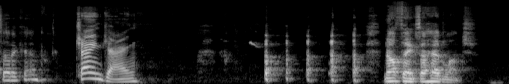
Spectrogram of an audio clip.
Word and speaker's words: Changjiang: How do you pronounce that again? Changjiang.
